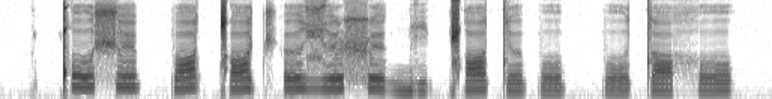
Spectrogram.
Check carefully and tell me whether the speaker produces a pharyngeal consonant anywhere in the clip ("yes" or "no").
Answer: no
